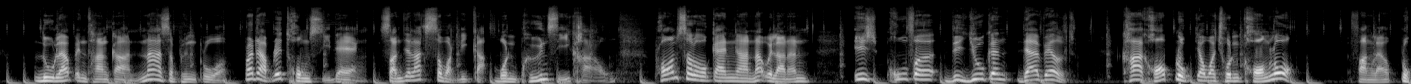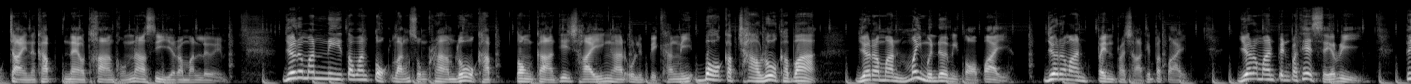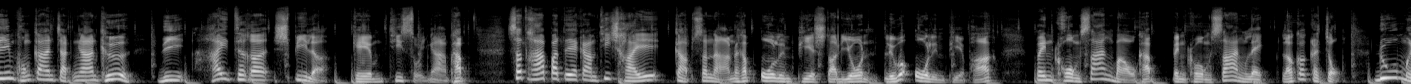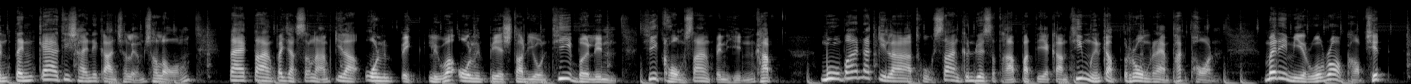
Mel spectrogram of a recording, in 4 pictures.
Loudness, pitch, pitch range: -18 LUFS, 155 Hz, 125-210 Hz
